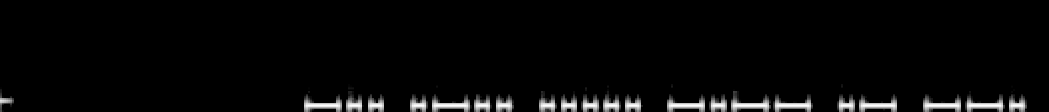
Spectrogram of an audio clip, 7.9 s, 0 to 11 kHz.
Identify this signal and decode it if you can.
Morse code, heard as a keyed tone, about 15 wpm, 700 Hz. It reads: DL5YAG
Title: DXCC-100 Call Signs - 6 Characters - Repeated 3x - 15wpm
